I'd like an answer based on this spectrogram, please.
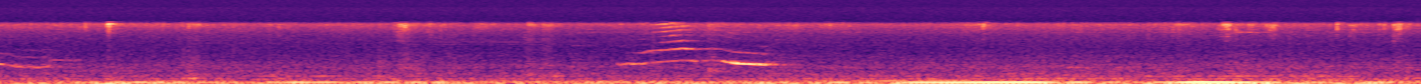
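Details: Abandoned kitten later adopted by the mother cat Smokey, giving one clear arched meow that rises and falls, preceded by a faint short mew, over low background rumble.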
